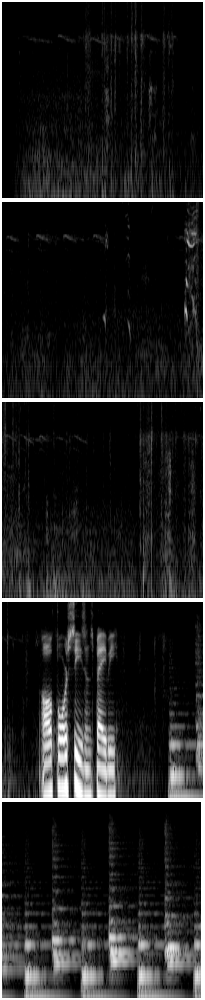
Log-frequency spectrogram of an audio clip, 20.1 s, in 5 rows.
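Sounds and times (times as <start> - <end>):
small birds chirping: 0.2 - 13.7.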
